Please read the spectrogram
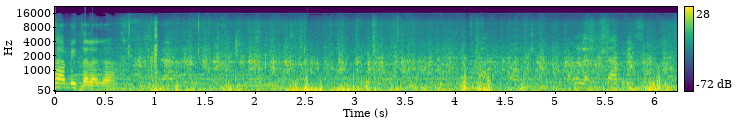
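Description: Motorboat engine running with wind rumbling on the microphone, and brief voices at the start and again near the end.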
